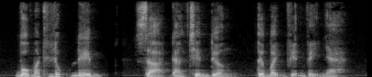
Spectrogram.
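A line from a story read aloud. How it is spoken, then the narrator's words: Choked with grief. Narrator (Vietnamese): Thằng em của tôi nghẹn ngào trả lời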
